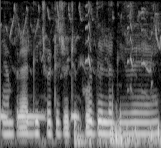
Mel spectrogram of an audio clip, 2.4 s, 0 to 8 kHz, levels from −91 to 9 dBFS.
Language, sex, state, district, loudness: Hindi, female, Rajasthan, Bikaner, -15 LUFS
